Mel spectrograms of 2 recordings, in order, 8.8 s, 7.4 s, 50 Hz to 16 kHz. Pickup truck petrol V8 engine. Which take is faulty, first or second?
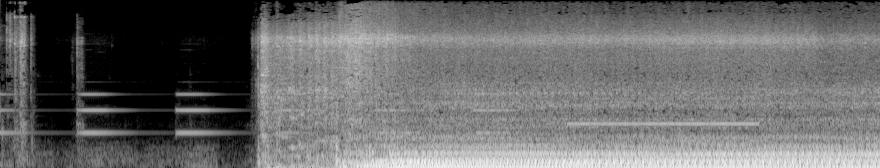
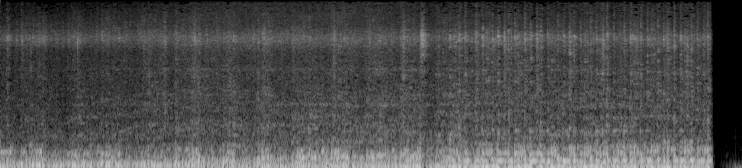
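second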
